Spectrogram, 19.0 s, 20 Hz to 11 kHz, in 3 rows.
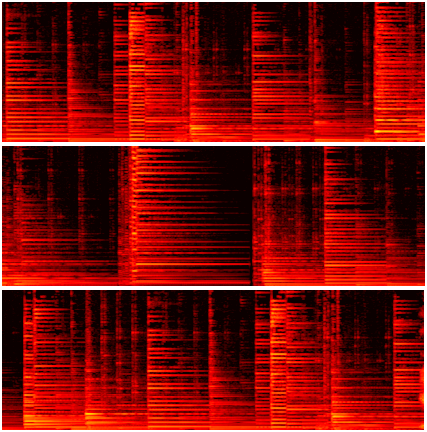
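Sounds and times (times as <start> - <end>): acoustic guitar music: 0.0 - 19.0.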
